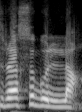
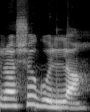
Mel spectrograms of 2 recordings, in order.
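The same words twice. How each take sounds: First: It is said with a plain standard pronunciation. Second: It is said with a Bengali-style pronunciation.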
